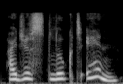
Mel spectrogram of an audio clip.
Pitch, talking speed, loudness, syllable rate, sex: 250 Hz, 195 wpm, -18 LUFS, 4.7 syllables/s, female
